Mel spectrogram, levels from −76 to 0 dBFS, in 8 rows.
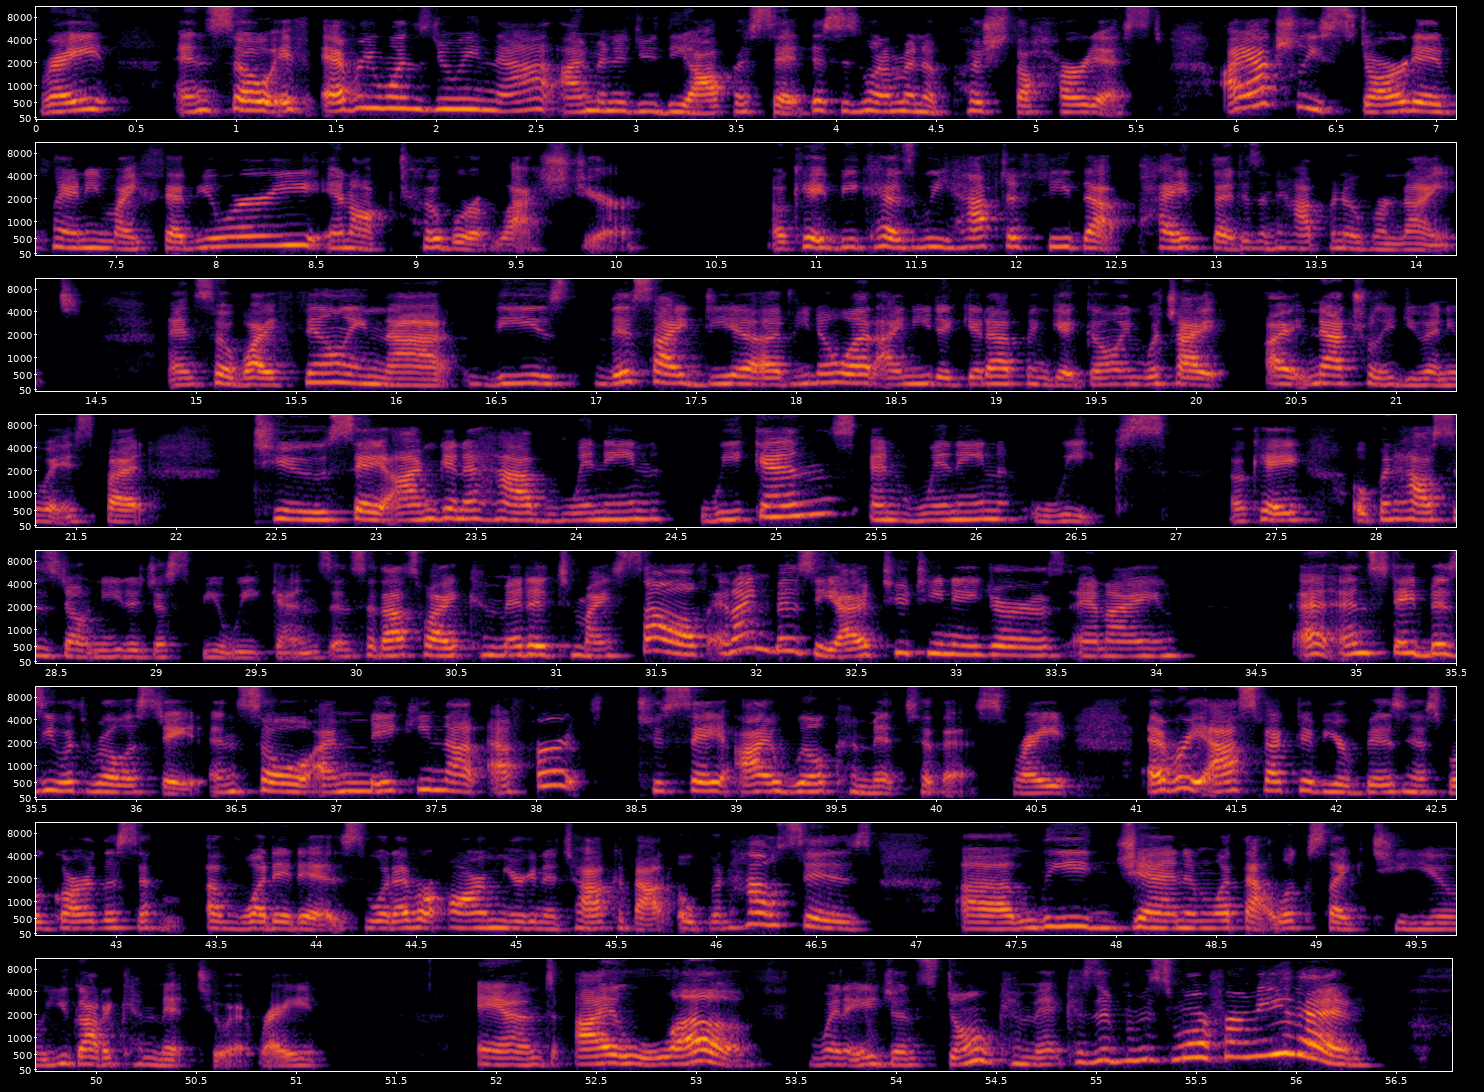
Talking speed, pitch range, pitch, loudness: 190 wpm, 205-260 Hz, 230 Hz, -25 LUFS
